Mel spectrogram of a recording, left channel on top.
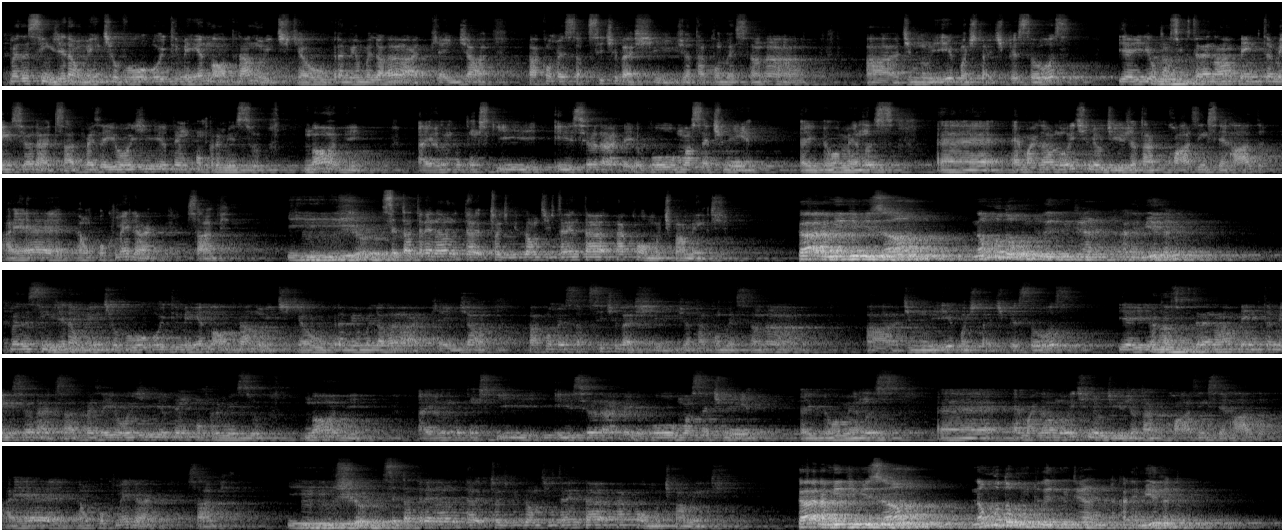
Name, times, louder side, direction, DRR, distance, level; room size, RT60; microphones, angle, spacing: voice 1, 0.0-8.1 8.6-10.7 11.2-16.4 17.0-20.3 20.8-27.9 28.5-29.2 29.4-32.9, left 3 dB, 50° left, 6 dB, 0.7 m, -29 dB
voice 2, 28.6-29.3 33.6-37.4, equal, 80° right, -2 dB, 1.9 m, -21 dB
12.5 x 11.0 x 2.7 m, 2.2 s
head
